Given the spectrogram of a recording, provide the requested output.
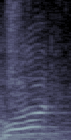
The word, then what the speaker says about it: Quirt: Quirt. His name is spelled Q-U-I-R-T. Sure as something. Q-U-I-R-T. Kurt It's like, Evans? who spells Kurt that way?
